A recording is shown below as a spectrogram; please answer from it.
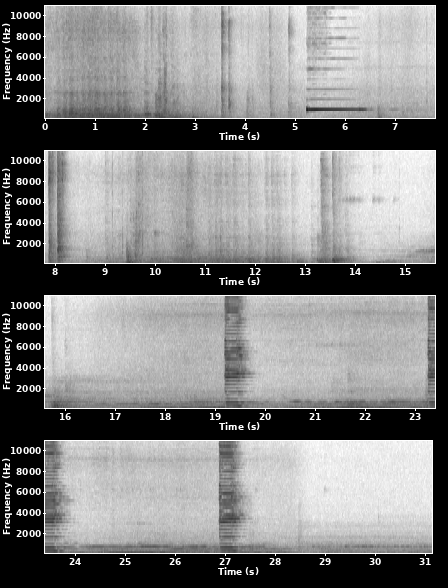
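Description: ThyssenKrupp hydraulic elevator door sliding shut, followed by a short electronic chime and a couple of clunks. About halfway through, the older dry-mounted hydraulic pump motor starts and runs with a steady hum as the car rises, with three short electronic tones about four seconds apart.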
